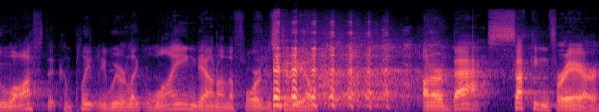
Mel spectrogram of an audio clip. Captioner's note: laughter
